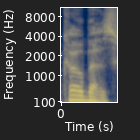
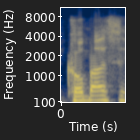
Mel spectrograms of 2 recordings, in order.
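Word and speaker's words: Qobuz: at the studio yeah tell us more about kobas because you sent over your playlist on that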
